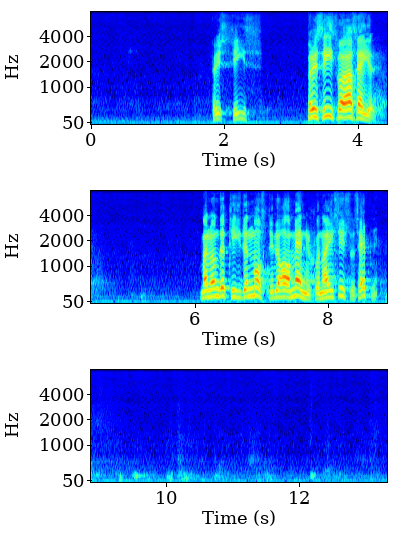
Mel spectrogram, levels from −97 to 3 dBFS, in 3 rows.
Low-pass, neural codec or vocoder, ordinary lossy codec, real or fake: none; codec, 16 kHz, 2 kbps, FunCodec, trained on LibriTTS, 25 frames a second; none; fake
